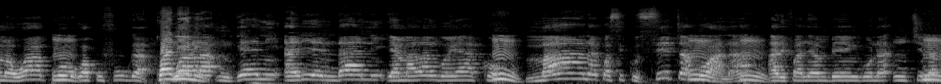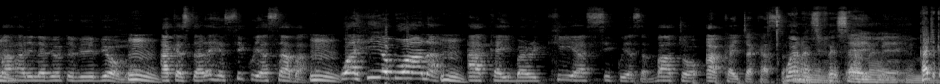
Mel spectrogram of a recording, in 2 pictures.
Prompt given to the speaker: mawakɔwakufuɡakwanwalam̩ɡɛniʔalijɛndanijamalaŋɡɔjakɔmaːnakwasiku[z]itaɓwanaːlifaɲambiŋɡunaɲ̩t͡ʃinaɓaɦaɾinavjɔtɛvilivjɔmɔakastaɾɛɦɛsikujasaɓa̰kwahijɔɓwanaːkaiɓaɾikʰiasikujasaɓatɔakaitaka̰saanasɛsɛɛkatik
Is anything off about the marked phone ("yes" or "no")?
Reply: yes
